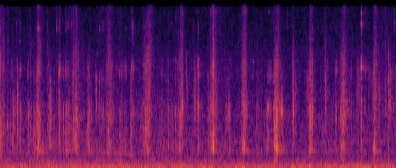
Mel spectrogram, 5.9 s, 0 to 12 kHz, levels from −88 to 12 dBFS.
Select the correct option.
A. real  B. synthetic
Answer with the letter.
A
